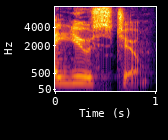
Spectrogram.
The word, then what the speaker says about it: used to: past I used to I used to notice my pronunciation you don't hear this D at all I used to I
